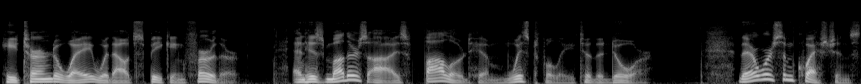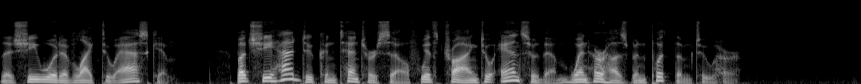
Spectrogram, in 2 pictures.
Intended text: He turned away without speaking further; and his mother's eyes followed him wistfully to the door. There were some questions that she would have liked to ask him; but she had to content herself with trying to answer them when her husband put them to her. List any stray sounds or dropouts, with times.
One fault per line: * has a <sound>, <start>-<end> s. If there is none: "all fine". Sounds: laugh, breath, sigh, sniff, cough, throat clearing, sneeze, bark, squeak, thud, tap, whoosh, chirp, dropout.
all fine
